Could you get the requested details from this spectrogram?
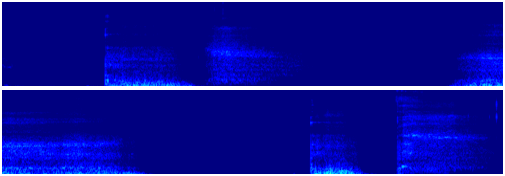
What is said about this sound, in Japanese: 耳元で熱い吐息を出しながら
